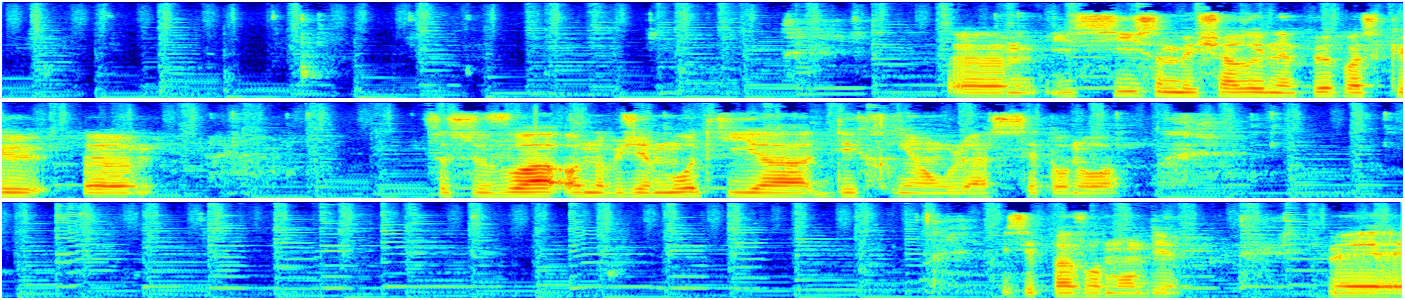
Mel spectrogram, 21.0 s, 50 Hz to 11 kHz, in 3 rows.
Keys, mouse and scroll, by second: 0.6-1.6 drag, 1.6 middle click, 2.2 Tab, 2.7-3.5 middle drag, 3.5 Tab, 3.9 middle click, 4.5 scroll up 1, 5.0 right click, 5.3-8.1 middle drag, 8.1 shift+right click, 8.5 shift+right click, 9.1 shift+right click, 9.4 middle click, 10.3-11.5 drag, 11.5 middle click, 12.5 right click, 13.3 shift+right click, 13.8 shift+right click, 14.3 shift+right click, 14.7 middle click, 15.7 click, 16.6 Tab, 17.1 scroll down 2, 17.4-20.6 middle drag, 20.6-20.9 scroll up 2, 20.9 Tab.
